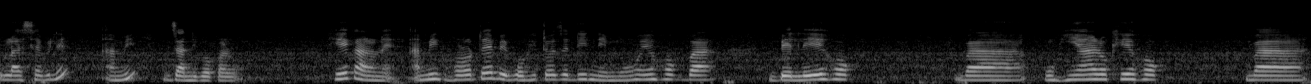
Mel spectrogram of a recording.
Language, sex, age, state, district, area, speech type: Assamese, female, 45-60, Assam, Golaghat, urban, spontaneous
